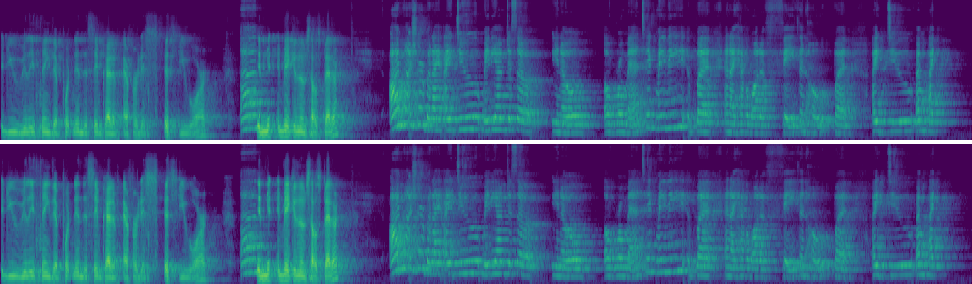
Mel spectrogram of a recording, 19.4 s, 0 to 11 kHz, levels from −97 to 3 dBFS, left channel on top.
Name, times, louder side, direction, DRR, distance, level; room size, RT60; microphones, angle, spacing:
voice 1, 0.0-4.1 5.1-6.8, right 2 dB, 90° right, 11 dB, 1.4 m, -30 dB
voice 2, 4.8-5.2 7.2-7.4 7.8-10.7 11.0-11.7 12.1-18.7, left 2 dB, 35° left, 5 dB, 5.8 m, -38 dB
29.5 x 22.0 x 9.2 m, 1.1 s
head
